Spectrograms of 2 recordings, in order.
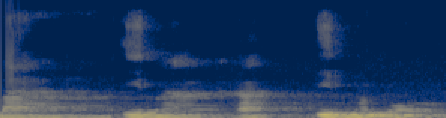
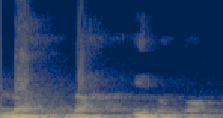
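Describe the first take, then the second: First: The phrase is said slowly and clearly. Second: The phrase is said quickly and slurred. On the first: The speaker calls it right. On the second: The speaker calls it wrong.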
